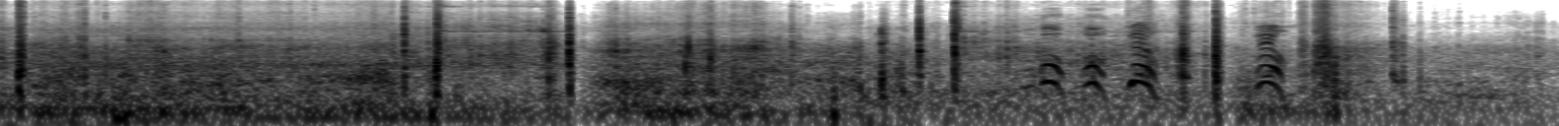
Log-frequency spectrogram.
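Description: Skateboard wheels rolling on pavement, with a series of sharp clacks as the board is popped, lands and hits the ledge. The loudest clack comes about three seconds in, and the rolling sound thins out after the first few seconds.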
